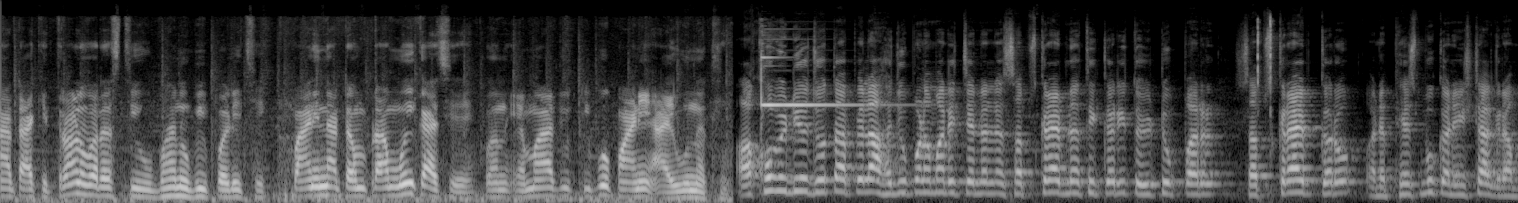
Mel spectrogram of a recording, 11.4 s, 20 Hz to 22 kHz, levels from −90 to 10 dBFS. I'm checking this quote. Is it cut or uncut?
cut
